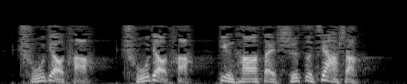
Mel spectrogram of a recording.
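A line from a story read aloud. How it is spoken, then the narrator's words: Crowd shouting. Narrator (Chinese): 他们喊着说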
